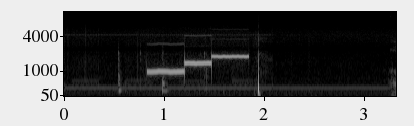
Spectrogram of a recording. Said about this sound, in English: That's a motor switch making a phone call.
